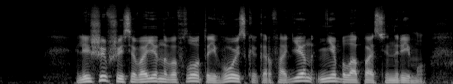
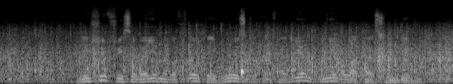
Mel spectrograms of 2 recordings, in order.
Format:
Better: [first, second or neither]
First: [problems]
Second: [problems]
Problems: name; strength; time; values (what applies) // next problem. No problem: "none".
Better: first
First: none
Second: rain or running water; very loud; throughout; 2 dB above the speech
